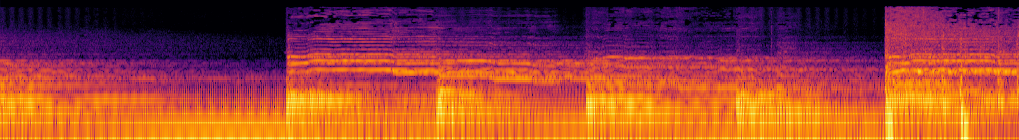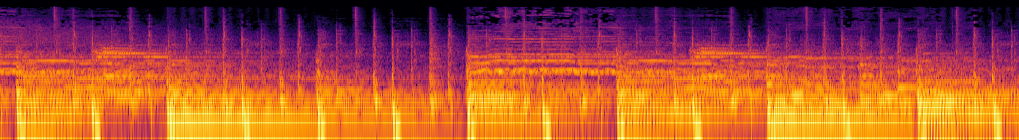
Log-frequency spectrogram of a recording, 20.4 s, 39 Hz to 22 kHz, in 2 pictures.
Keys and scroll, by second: 1.1 p, 3.5 k, 5.4 k, 12.8-14.3 typing, 15.6 typing, 17.5 |.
